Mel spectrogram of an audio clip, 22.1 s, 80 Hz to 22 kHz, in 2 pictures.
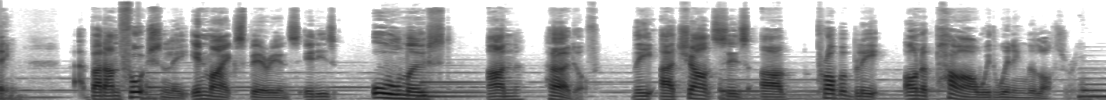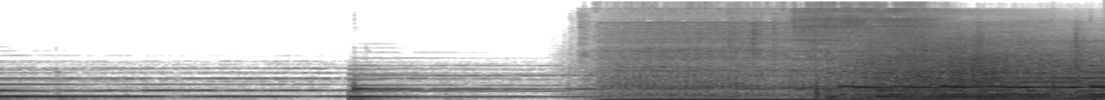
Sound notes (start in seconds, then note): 16.8 machine whirring; 19.6 soft music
